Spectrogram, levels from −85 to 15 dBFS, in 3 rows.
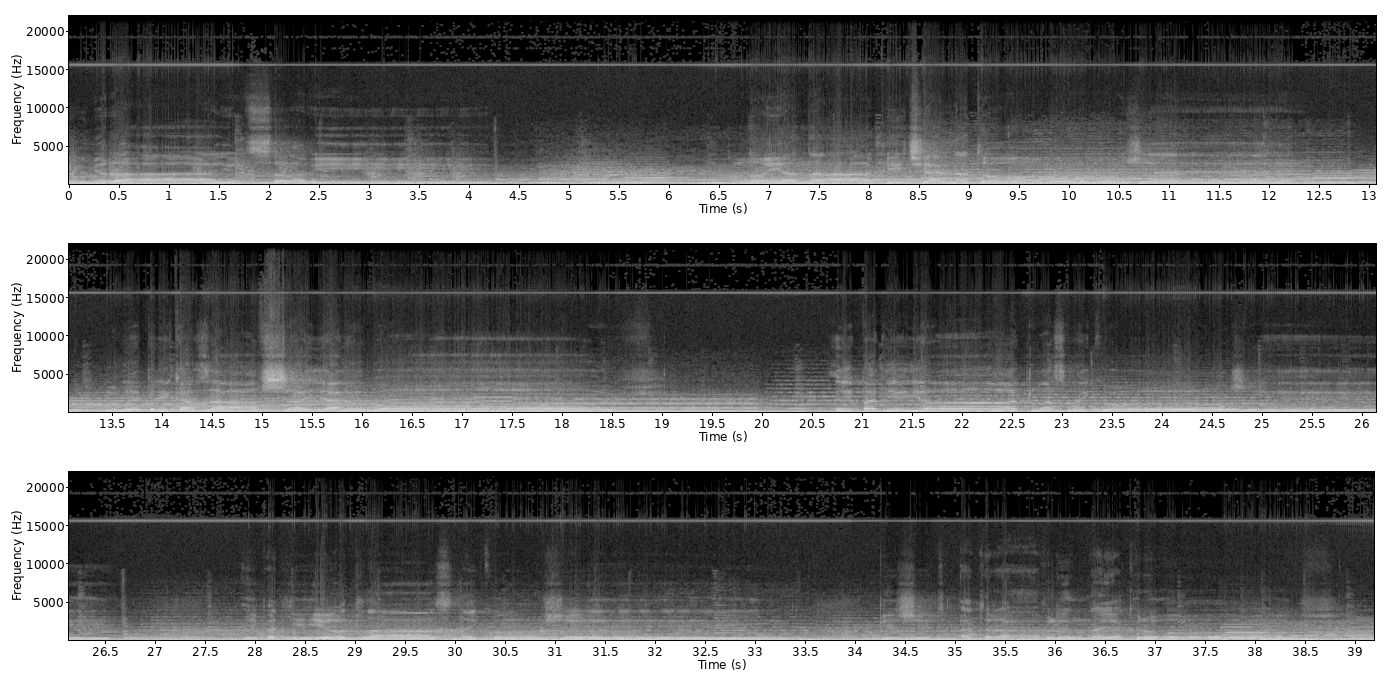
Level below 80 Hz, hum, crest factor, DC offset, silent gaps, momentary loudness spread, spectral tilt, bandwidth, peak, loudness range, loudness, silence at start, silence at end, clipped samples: -20 dBFS; none; 8 dB; under 0.1%; none; 5 LU; -7.5 dB/octave; 16.5 kHz; 0 dBFS; 4 LU; -8 LUFS; 0 s; 0 s; 3%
